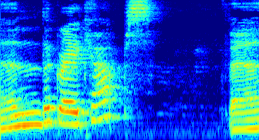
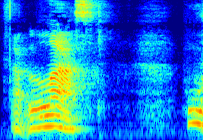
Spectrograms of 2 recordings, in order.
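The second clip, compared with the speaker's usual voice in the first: usual speaking voice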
